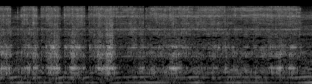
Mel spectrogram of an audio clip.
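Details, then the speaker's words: Turning a glued-up economy bowl made of very dry oak and mahogany strips on a lathe. Rapid rhythmic knocks under a harsh cutting hiss as the tool knocks off high spots on the out-of-balance outer top ring. "as you can probably hear it's this outer top ring that's the most out of balance which is why I'm trying to get it back into shape now and it'll uh even everything up so the noise might sound a bit bad but it's just knocking off the top edges"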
